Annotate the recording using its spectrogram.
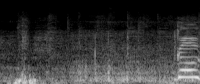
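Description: Longboard wheels rolling on asphalt as a steady noise, with wind on the microphone and a couple of low thumps at the start. A shouted "Go!" comes near the end.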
